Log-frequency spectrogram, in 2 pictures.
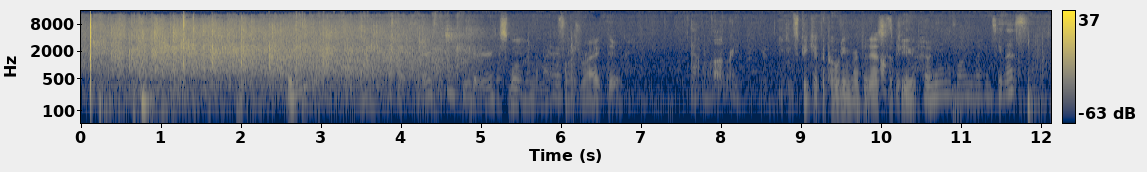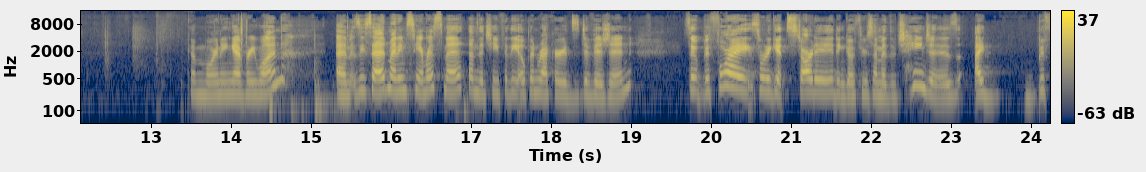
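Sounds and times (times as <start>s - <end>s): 
warm round of applause: 0.0s - 5.1s
speech: 9.0s - 12.1s, 13.5s - 24.2s.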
